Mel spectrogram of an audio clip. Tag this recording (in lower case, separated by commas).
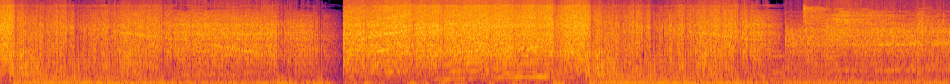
music, outside, rural or natural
